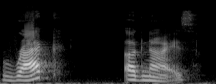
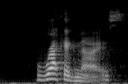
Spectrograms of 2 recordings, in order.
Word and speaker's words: recognize: We're gonna make that syllable a little bit higher in pitch, and we're also going to make that syllable a little bit louder. So rec-ug-nize, recognize, recognize.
